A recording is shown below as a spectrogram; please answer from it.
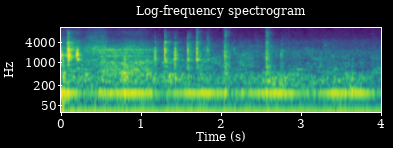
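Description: Faint run of light, sharp plastic clicks and taps as a cat noses and shifts a stacked plastic puzzle feeder, bunched in the first two and a half seconds and then trailing off, over a steady low hum.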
